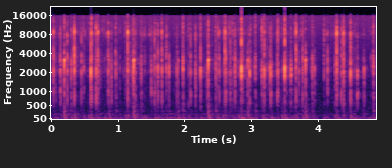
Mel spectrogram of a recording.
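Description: Fingertips of both hands type steadily on a compact pink-and-cream plastic mechanical keyboard with thick XDA-profile keycaps, Gateron Yellow switches and a polycarbonate plate, sitting on a desk mat. A quick, continuous stream of crisp keystrokes centers around 2 kHz, with bright clacks and a soft low thump under them. Each stroke dies away almost instantly.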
